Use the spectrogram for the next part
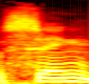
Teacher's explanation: The NG is a voiced, tongue-backed, soft palate nasal consonant.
